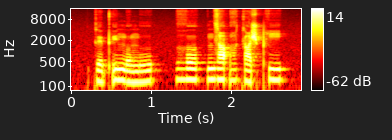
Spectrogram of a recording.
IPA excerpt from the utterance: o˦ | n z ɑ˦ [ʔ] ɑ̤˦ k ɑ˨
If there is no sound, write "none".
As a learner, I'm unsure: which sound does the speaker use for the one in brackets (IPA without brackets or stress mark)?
ʔ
